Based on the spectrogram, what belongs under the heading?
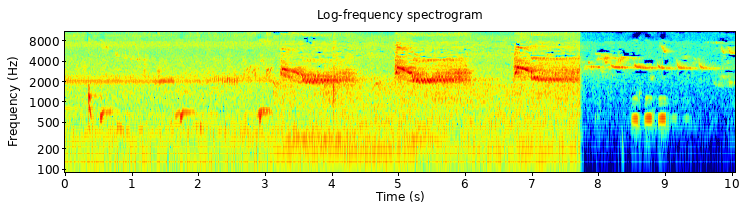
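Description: Birds calling: short rising notes, then repeated falling whistled calls over a steady background hiss. About three-quarters through it switches abruptly to different birds, soft chirps in groups of three with higher twittering above them.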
